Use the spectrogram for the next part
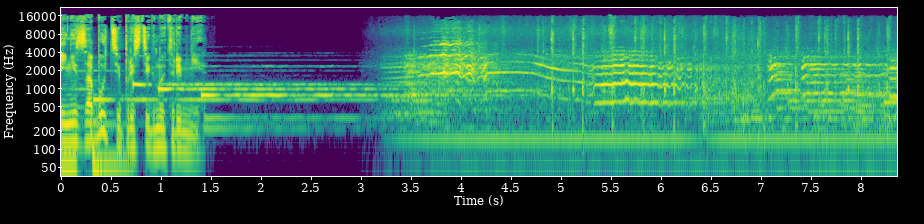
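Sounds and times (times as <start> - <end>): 
speech: 0.0 - 1.5
horse hooves clip-clopping: 3.2 - 8.3.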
